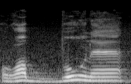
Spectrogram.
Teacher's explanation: را پر زبر ہے، را کو پر کر کے پڑھیں گے، با مشدد ہے، اسے جماؤ کے ساتھ پڑھیں گے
